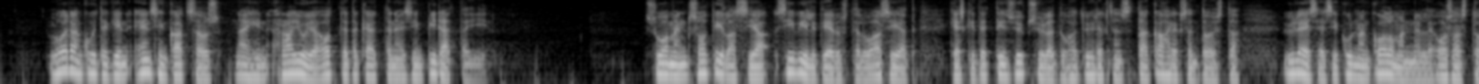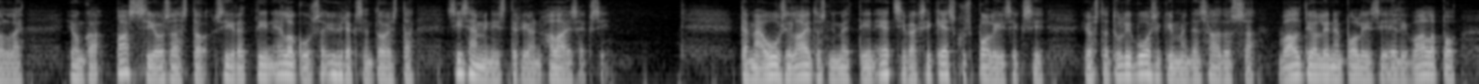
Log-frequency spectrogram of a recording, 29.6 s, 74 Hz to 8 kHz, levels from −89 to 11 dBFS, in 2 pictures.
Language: Finnish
